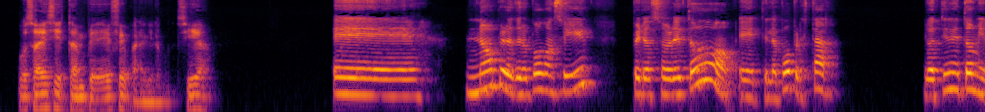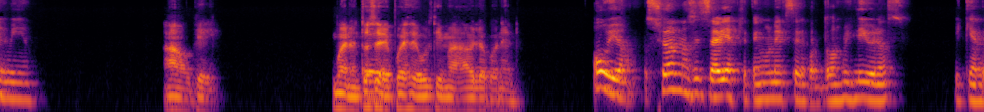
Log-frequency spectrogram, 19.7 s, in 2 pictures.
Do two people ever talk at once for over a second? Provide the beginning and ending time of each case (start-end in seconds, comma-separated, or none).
none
